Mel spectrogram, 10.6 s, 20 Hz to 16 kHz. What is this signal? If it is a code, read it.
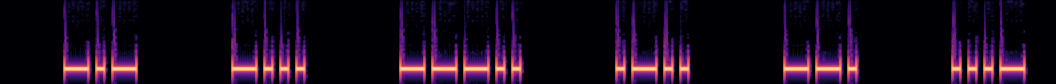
Morse code, heard as a keyed tone, about 15 wpm, spaced as for 7 wpm, 700 Hz. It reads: KB8LGV
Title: USA Call Signs - 6 Characters - 4x Character Spacing - 15wpm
